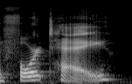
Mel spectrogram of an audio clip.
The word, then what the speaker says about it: forte: You know by now, technology is not my forte, or fort as it is actually pronounced, I learned a couple years ago.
